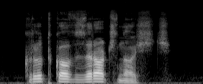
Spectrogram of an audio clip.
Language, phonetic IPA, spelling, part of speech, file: Polish, [ˌkrutkɔˈvzrɔt͡ʃnɔɕt͡ɕ], krótkowzroczność, noun, Pl-krótkowzroczność.ogg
